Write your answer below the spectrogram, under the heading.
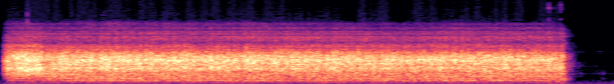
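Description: Recorded rocket launch sound effect: a loud, steady rushing noise of rocket engines that starts abruptly and cuts off suddenly near the end.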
